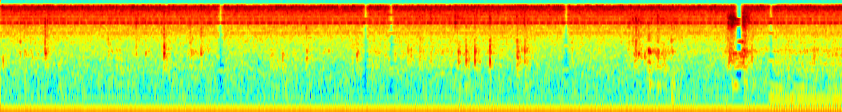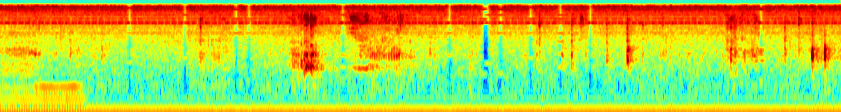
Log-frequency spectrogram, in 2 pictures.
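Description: Cardboard packaging being handled and torn open along a perforated line: scattered small rustles and clicks, with a few sharper flicks in the second half. A person gives a short hummed 'mm' about four seconds in.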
